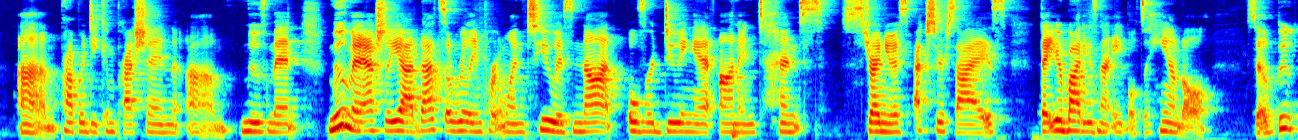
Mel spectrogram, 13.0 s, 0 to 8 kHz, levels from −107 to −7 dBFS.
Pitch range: 180-215 Hz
